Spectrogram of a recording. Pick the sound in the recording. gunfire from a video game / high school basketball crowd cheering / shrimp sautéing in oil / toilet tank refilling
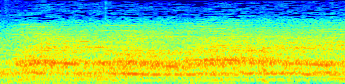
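high school basketball crowd cheering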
